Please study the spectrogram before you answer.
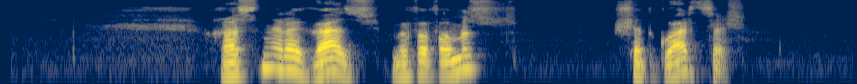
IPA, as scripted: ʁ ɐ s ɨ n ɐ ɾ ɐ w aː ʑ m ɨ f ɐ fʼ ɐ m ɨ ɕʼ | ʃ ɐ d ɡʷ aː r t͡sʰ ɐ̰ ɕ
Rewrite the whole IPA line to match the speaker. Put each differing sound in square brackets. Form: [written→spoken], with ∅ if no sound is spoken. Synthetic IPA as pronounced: ʁ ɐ s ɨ n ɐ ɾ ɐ [w→ɣ] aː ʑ m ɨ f ɐ fʼ ɐ m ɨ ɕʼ | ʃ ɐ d ɡʷ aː r t͡sʰ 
